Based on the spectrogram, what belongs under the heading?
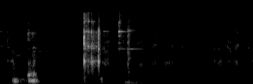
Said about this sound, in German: Wenn das keine Eiswürfel waren. Das waren Eiswürfel und das ist das entsprechende Getränk on Ice.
